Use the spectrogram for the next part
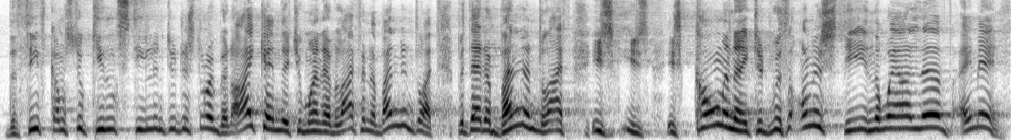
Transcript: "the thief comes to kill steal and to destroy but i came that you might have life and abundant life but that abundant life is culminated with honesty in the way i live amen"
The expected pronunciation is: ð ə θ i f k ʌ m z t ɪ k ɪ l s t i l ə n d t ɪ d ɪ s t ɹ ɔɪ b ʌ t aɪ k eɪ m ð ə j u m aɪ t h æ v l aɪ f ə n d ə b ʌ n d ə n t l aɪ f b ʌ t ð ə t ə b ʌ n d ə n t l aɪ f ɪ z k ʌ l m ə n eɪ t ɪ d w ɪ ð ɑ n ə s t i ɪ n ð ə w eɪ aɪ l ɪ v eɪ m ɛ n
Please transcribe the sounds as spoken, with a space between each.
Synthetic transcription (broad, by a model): ð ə θ i f k ʌ m z t ɪ k ɪ l s t i l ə n t ɪ d ɪ s t ɹ ɔɪ b ʌ t aɪ k eɪ m ð ə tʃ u m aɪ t h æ v l aɪ f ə n ə b ʌ n d ə n t l aɪ f b ʌ t ð ə t ə b ʌ n d ə n t l aɪ f ɪ z k ʌ l m ə n eɪ t ɪ d w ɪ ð ɑ n ə s t i ɪ n ð ə w eɪ aɪ l ɪ v eɪ m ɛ n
